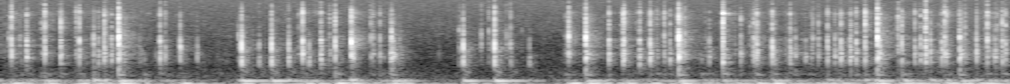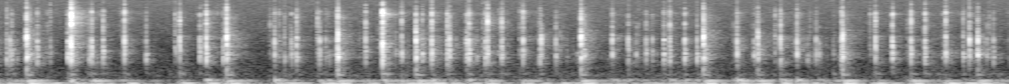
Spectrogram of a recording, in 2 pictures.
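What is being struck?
Mechanical keyboard with plastic PBT keycaps.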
